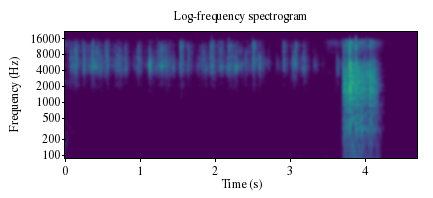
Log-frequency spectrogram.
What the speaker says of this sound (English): So she's rolling 4 dice base.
